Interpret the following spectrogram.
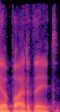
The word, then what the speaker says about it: apartheid: Yeah, and these guys love how I say apartheid. They're just like, it's crazy. It blows my mind because we've been saying it wrong the whole time. Apartheid. It's like something you order from KFC, a thigh.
